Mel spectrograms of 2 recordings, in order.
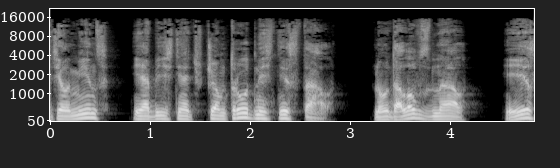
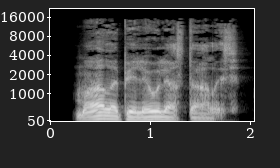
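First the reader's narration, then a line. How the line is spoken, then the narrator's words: Sighing. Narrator (Russian): вздохнул Минс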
